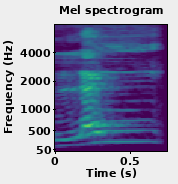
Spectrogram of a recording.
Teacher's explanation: لئی کو ہم نے تھوڑا سا کھینچا ہے کیونکہ یا ساکن سے پہلے لام پر زبر آئی ہے، اسی لیے یہاں پر ہم اسے کہیں گے یائے لین، اس کو بھی تھوڑا سا کھینچ کر پڑھیں گے۔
